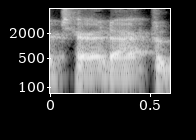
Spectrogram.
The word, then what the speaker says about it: pterodactyl: I mean, my best cringy joke is probably, you've probably heard it, but why can't you hear a pterodactyl go to the bathroom? – I have never heard this. – I don't know. – Because the P is silent.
